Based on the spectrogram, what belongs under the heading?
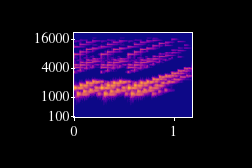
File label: Starman Running Out; Wii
